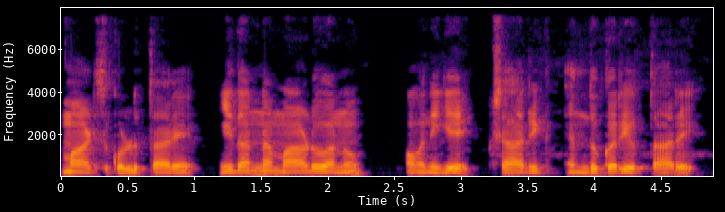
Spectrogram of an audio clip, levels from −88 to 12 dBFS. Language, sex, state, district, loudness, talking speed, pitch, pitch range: Kannada, male, Karnataka, Belgaum, -16 LUFS, 85 wpm, 125 Hz, 120-190 Hz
